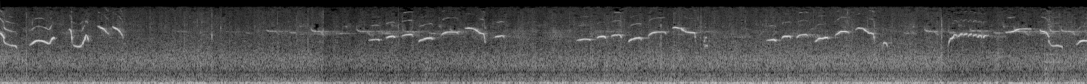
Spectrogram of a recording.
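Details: Lure song of a Magpie-robin for a lazy singer: an extended, steady stream of high whistled and chirping notes with rising slurs and quick twitters, phrases running almost without break.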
